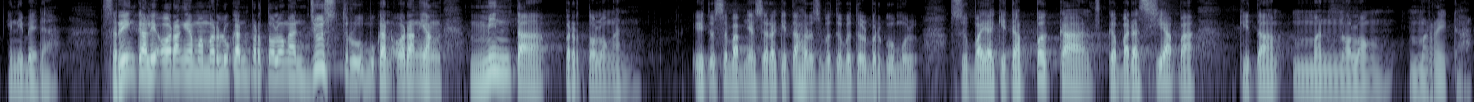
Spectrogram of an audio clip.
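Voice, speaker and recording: A male pastor preaching a sermon in a lively, emphatic way, speaking directly to his congregation. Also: fairly high pitch, moderate pace. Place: large church sanctuary. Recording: long church hall reverb.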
